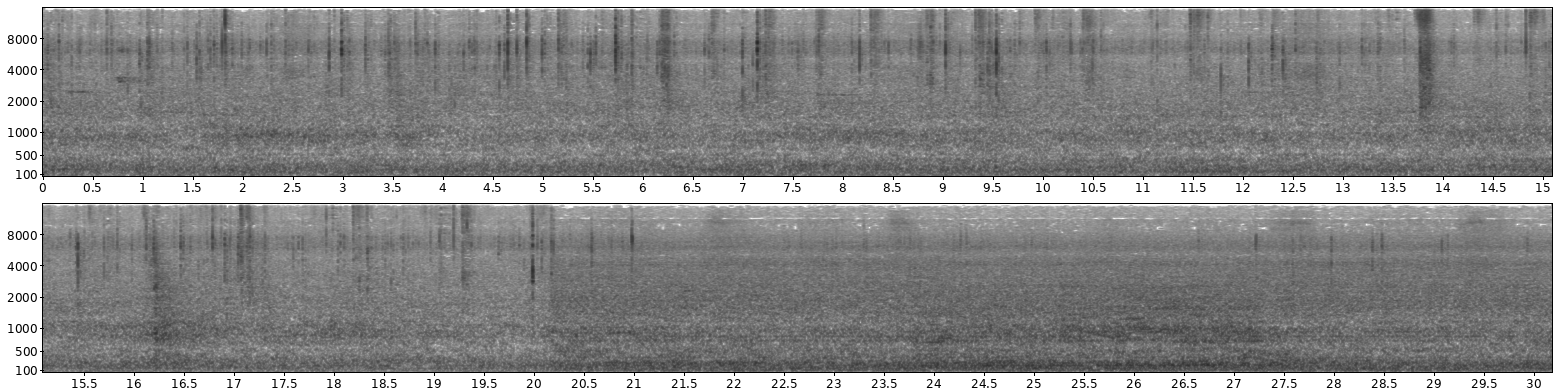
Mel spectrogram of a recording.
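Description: Street fire crackling, with sharp cracks over a steady low rumble that grows louder about two-thirds of the way through.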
